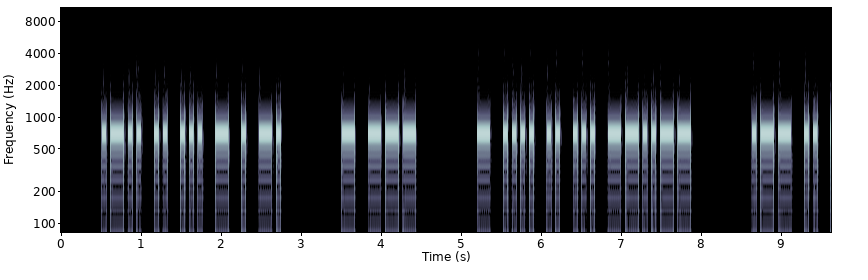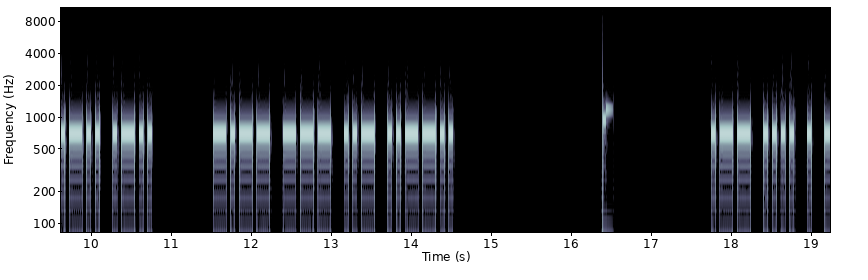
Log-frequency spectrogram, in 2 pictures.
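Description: Morse code sent at 22 words per minute with double word spacing, sending sentences built from the top 400 words: a steady, mid-pitched beep keyed into quick short and long tones, grouped into words separated by pauses, with a single click in one gap.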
